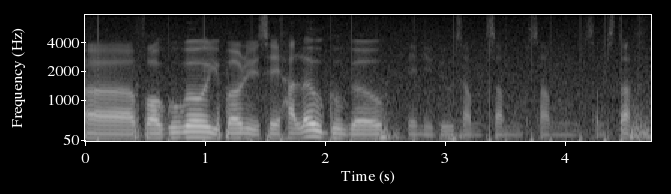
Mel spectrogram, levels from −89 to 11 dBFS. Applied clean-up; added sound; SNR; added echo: none; Crackle; 18 dB; none.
